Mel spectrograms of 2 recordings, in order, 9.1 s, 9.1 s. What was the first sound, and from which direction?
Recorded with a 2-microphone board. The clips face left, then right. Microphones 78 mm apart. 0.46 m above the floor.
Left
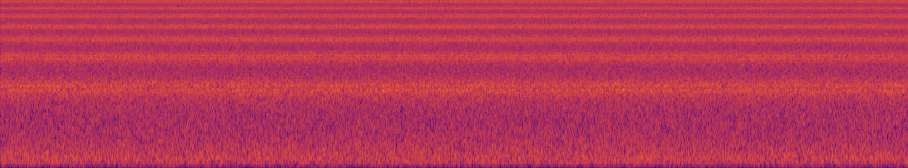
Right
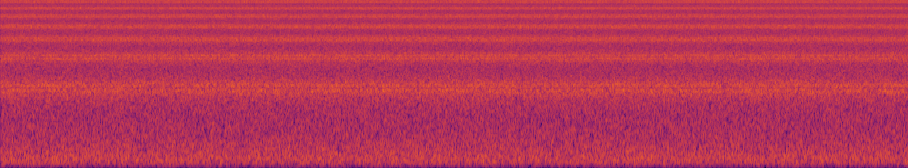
Only background noise.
